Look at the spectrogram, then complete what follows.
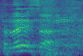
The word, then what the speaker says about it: Teresa: Yeah, roll that R. Teresa.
